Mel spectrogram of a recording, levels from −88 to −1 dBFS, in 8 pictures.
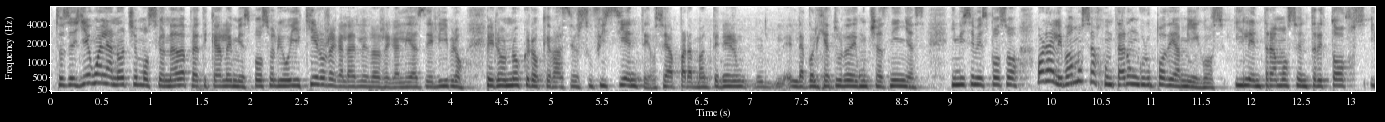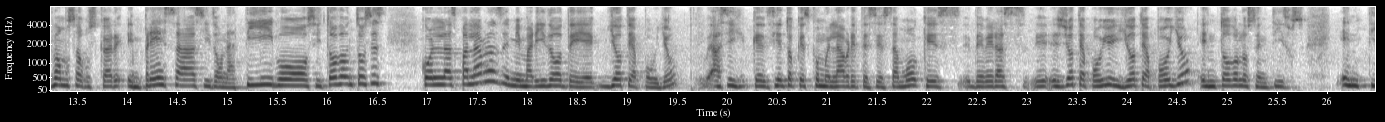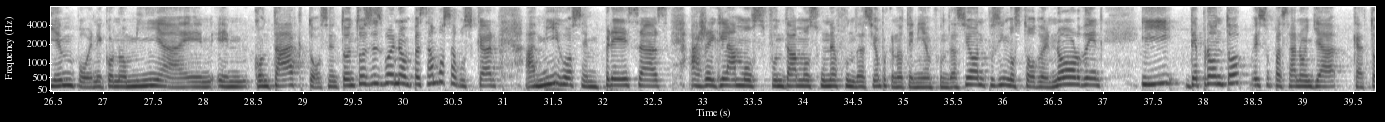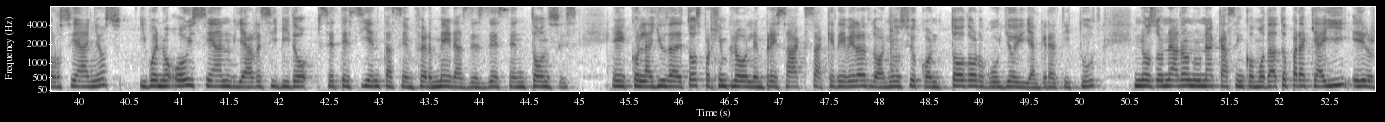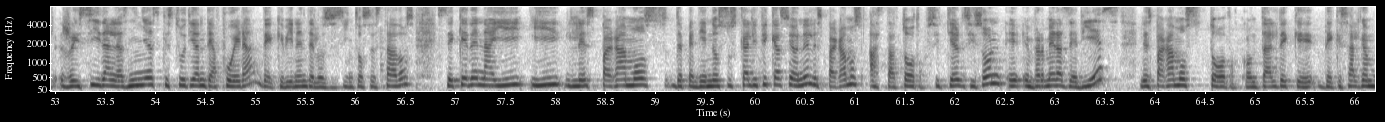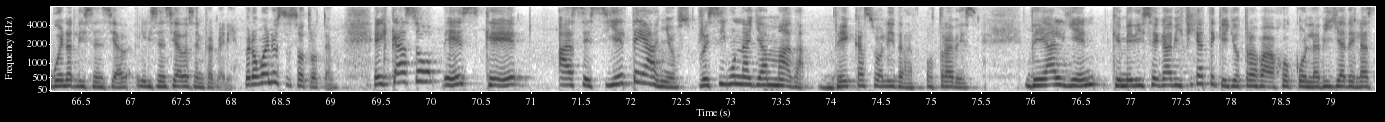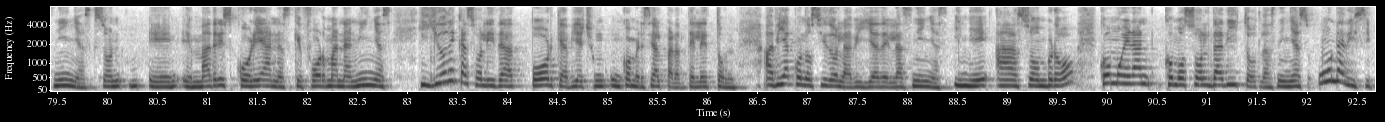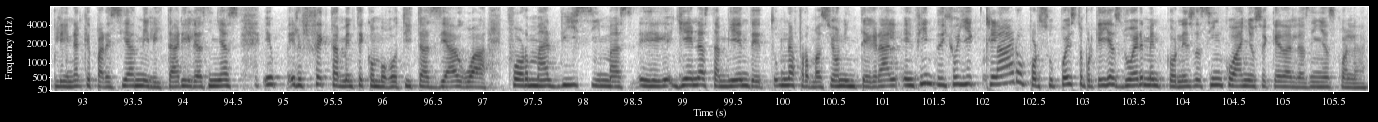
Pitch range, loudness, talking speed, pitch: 180-225 Hz, -27 LUFS, 195 wpm, 200 Hz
